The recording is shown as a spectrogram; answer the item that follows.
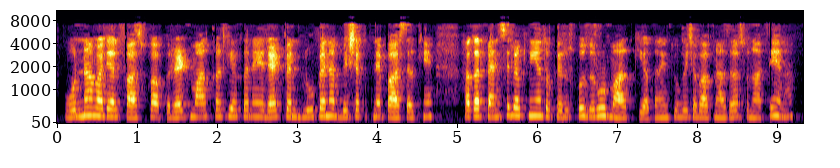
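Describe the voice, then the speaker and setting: A woman teaching Quran recitation. She explains each pronunciation rule with patience, then draws the Arabic words out slowly and carefully. Her voice sits at an ordinary middle pitch, and the lo-fi recording sounds a little muffled. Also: darkish tone. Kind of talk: online tajweed lesson.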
